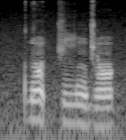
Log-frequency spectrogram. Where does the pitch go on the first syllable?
falling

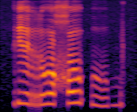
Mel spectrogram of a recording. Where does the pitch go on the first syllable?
falling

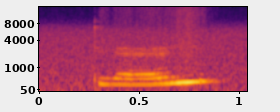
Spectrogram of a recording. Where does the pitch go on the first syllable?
rising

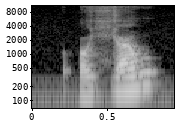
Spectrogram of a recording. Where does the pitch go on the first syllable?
low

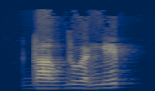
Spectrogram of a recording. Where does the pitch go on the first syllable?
low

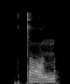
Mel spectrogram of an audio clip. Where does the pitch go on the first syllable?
low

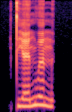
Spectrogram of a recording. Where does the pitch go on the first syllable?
rising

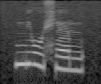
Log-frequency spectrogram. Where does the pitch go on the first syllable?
falling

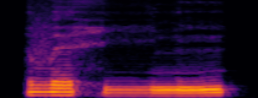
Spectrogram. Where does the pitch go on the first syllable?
high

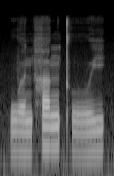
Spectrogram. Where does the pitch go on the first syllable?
low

